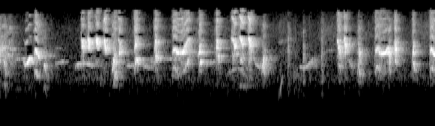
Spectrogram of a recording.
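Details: Lure song of white-rumped shama for fighter training of contest birds; bursts of sharp, varied whistles and rapid twitters separated by brief pauses, bright and high-pitched throughout.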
